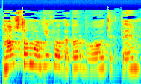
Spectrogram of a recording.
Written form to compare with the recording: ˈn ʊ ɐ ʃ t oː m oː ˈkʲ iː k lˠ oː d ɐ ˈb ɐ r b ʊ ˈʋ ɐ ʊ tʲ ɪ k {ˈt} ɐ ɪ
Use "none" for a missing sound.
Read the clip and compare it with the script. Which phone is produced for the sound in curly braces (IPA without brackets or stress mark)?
t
